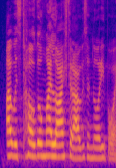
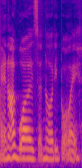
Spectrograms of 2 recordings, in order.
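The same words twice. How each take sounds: First: Said in the usual way. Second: Put-on softer, lower echo of "naughty boy". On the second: Preacher echoing the man's shame, softly. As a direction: let "and I was a naughty boy" drop away sadly. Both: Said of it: "come up to me this morning on the altar and say".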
